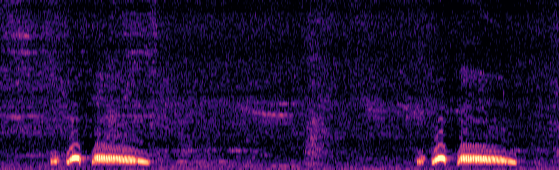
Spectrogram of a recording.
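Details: Spotted dove cooing: two phrases about four seconds apart, each a short soft double note followed by a longer, slightly descending coo, against quiet low background hiss.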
